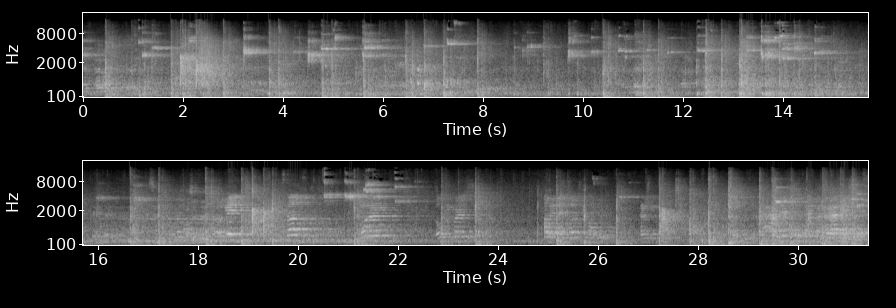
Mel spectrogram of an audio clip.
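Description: Handballs bouncing and being thrown and caught on a sports-hall floor, many irregular thuds throughout, mixed with indistinct voices of players calling out.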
